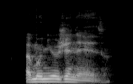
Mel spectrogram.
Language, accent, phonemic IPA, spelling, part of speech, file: French, France, /a.mɔ.njɔʒ.nɛz/, ammoniogenèse, noun, LL-Q150 (fra)-ammoniogenèse.wav
- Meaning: ammoniagenesis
